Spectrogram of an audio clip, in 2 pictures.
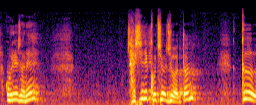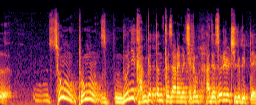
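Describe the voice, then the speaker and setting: A man's voice: high-pitched, a little mellow. A man pastor preaching a sermon, telling a story in a colloquial way and addressing the congregation.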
